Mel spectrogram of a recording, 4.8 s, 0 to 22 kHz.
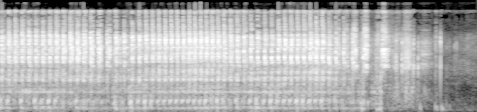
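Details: Yamaha XT 600 (2KF) engine starts fairly well but has a loud, sharp metallic clatter from the top end at about three to four a second, and is consuming oil; top-end knock, owner suspects a failed piston.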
